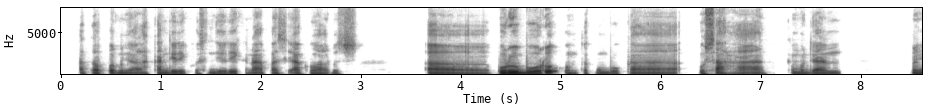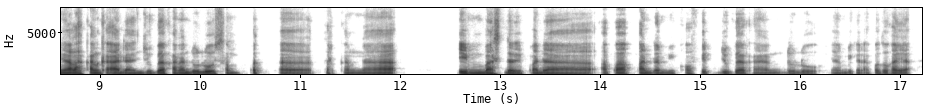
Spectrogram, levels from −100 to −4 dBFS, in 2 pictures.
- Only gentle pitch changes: Yes, narrow, 1.6 semitones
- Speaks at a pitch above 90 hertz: No, very low, 80 Hz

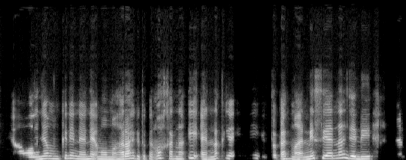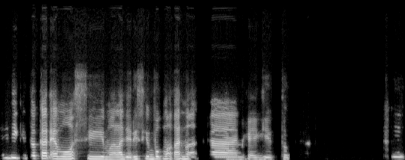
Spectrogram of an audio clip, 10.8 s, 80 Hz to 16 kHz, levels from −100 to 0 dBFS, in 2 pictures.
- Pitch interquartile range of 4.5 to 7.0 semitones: No, average, 3.4 semitones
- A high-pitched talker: Yes, high, 230 Hz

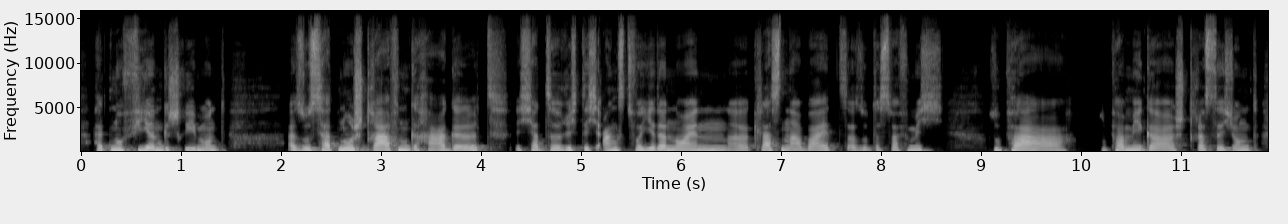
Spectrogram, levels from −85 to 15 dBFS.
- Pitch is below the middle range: No, high, 210 Hz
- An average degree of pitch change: No, narrow, 2.2 semitones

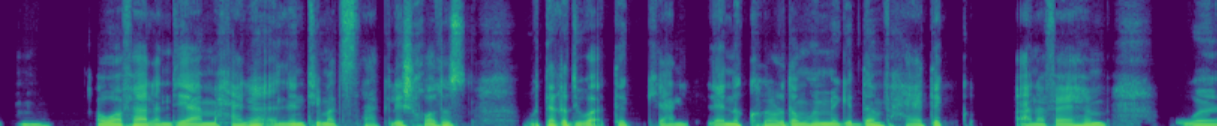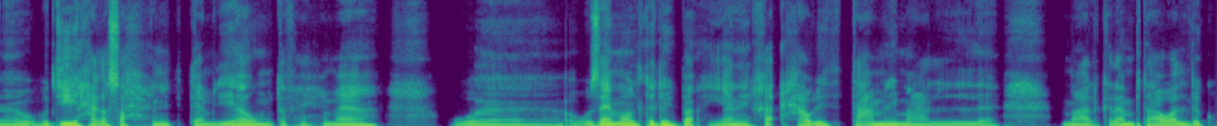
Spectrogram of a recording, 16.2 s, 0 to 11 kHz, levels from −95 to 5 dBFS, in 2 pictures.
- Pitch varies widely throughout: No, average, 2.7 semitones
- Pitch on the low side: Yes, low, 105 Hz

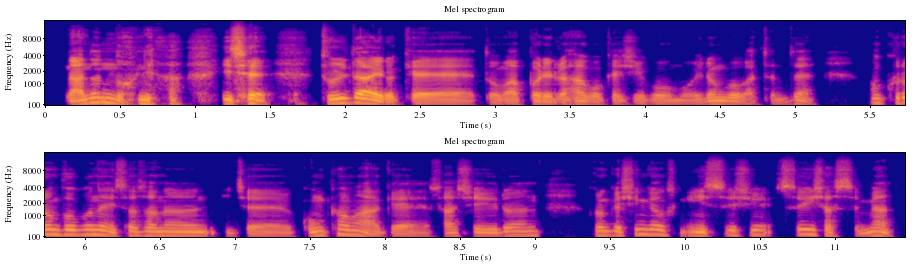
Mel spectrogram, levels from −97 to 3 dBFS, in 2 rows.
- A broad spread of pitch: Yes, wide, 8.5 semitones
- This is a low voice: Yes, low, 120 Hz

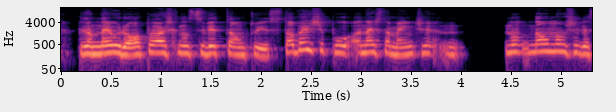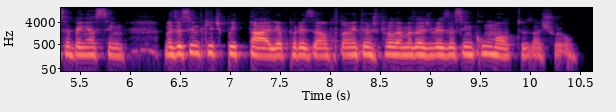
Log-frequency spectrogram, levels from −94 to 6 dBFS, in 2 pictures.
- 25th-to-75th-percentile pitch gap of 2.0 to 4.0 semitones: Yes, average, 2.9 semitones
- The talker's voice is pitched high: Yes, high, 200 Hz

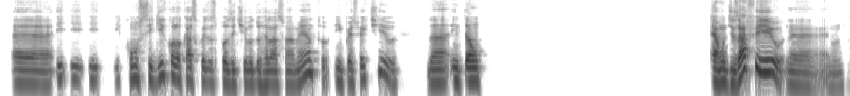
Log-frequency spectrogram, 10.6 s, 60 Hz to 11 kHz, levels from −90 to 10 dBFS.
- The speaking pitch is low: Yes, low, 130 Hz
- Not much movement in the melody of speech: No, average, 4.0 semitones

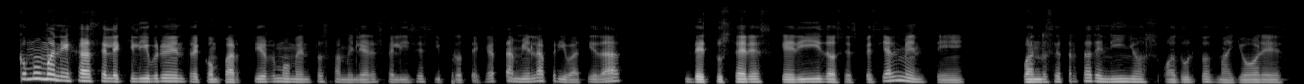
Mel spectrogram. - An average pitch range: Yes, average, 3.4 semitones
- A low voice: Yes, low, 120 Hz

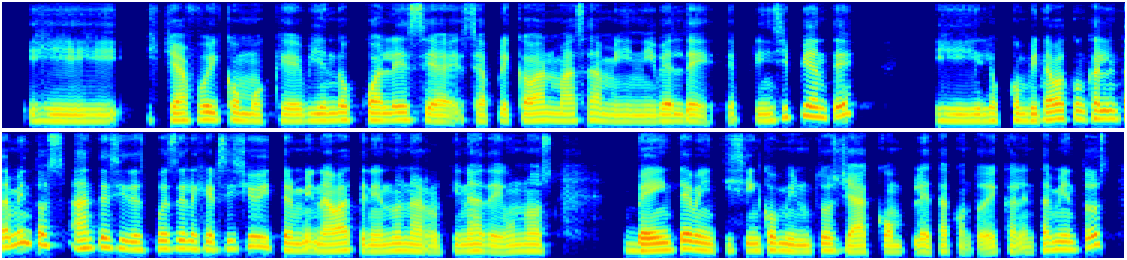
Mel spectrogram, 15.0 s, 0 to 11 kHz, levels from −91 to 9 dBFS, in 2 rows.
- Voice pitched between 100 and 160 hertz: Yes, low, 135 Hz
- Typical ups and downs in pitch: Yes, average, 3.7 semitones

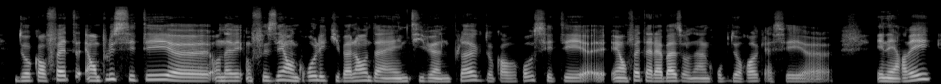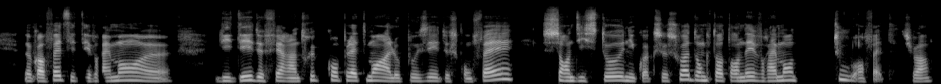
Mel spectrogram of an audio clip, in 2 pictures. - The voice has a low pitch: No, medium, 170 Hz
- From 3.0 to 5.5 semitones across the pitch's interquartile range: Yes, average, 3.4 semitones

